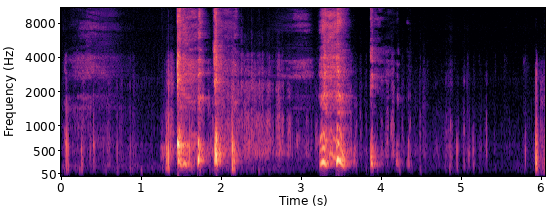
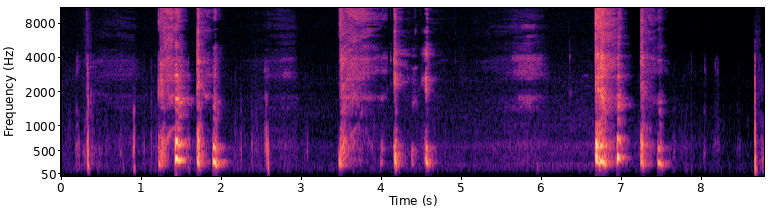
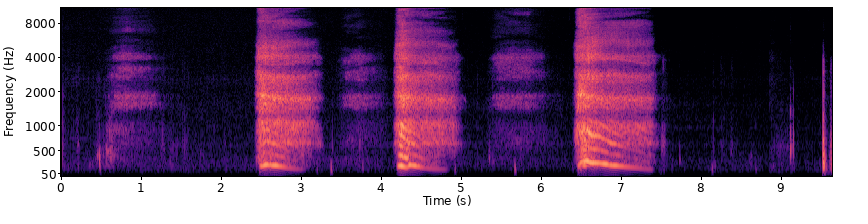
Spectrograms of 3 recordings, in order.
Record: cough_length: 6.1 s
cough_amplitude: 32412
cough_signal_mean_std_ratio: 0.25
three_cough_length: 8.8 s
three_cough_amplitude: 29873
three_cough_signal_mean_std_ratio: 0.24
exhalation_length: 9.6 s
exhalation_amplitude: 11169
exhalation_signal_mean_std_ratio: 0.37
survey_phase: beta (2021-08-13 to 2022-03-07)
age: 65+
gender: Female
wearing_mask: 'No'
symptom_cough_any: true
symptom_runny_or_blocked_nose: true
symptom_headache: true
symptom_onset: 6 days
smoker_status: Ex-smoker
respiratory_condition_asthma: false
respiratory_condition_other: false
recruitment_source: REACT
submission_delay: 1 day
covid_test_result: Negative
covid_test_method: RT-qPCR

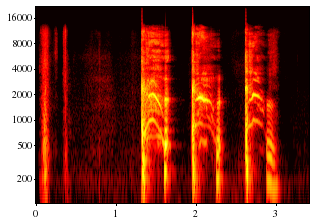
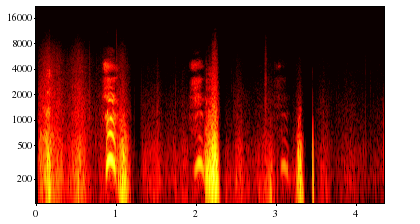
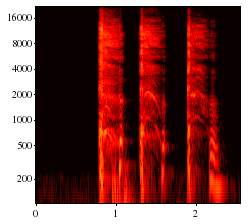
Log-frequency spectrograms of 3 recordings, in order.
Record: cough_length: 3.4 s
cough_amplitude: 29204
cough_signal_mean_std_ratio: 0.39
exhalation_length: 4.4 s
exhalation_amplitude: 21369
exhalation_signal_mean_std_ratio: 0.32
three_cough_length: 2.6 s
three_cough_amplitude: 7465
three_cough_signal_mean_std_ratio: 0.42
survey_phase: alpha (2021-03-01 to 2021-08-12)
age: 45-64
gender: Female
wearing_mask: 'No'
symptom_none: true
smoker_status: Never smoked
respiratory_condition_asthma: false
respiratory_condition_other: false
recruitment_source: REACT
submission_delay: 2 days
covid_test_result: Negative
covid_test_method: RT-qPCR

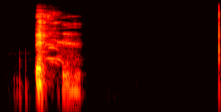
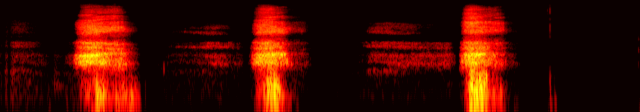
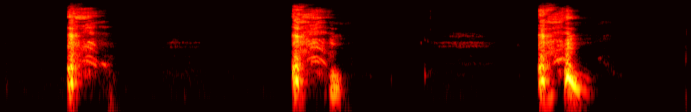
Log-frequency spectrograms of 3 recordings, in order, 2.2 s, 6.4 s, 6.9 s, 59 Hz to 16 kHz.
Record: cough_length: 2.2 s
cough_amplitude: 24737
cough_signal_mean_std_ratio: 0.24
exhalation_length: 6.4 s
exhalation_amplitude: 15021
exhalation_signal_mean_std_ratio: 0.34
three_cough_length: 6.9 s
three_cough_amplitude: 20567
three_cough_signal_mean_std_ratio: 0.24
survey_phase: beta (2021-08-13 to 2022-03-07)
age: 45-64
gender: Female
wearing_mask: 'No'
symptom_none: true
symptom_onset: 9 days
smoker_status: Ex-smoker
respiratory_condition_asthma: false
respiratory_condition_other: false
recruitment_source: REACT
submission_delay: 1 day
covid_test_result: Negative
covid_test_method: RT-qPCR
influenza_a_test_result: Unknown/Void
influenza_b_test_result: Unknown/Void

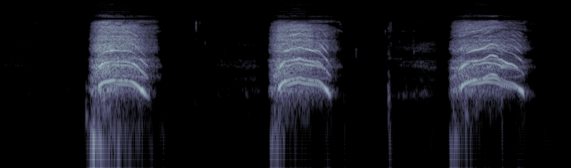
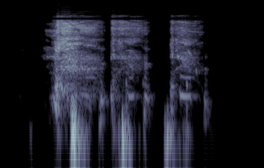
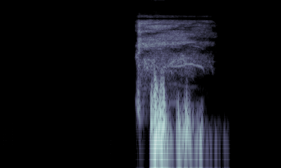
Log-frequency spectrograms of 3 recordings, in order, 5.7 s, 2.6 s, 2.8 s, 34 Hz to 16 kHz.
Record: exhalation_length: 5.7 s
exhalation_amplitude: 8905
exhalation_signal_mean_std_ratio: 0.49
three_cough_length: 2.6 s
three_cough_amplitude: 8181
three_cough_signal_mean_std_ratio: 0.44
cough_length: 2.8 s
cough_amplitude: 22204
cough_signal_mean_std_ratio: 0.27
survey_phase: beta (2021-08-13 to 2022-03-07)
age: 45-64
gender: Male
wearing_mask: 'No'
symptom_cough_any: true
symptom_runny_or_blocked_nose: true
symptom_fatigue: true
symptom_headache: true
symptom_onset: 2 days
smoker_status: Ex-smoker
respiratory_condition_asthma: false
respiratory_condition_other: false
recruitment_source: Test and Trace
submission_delay: 1 day
covid_test_result: Positive
covid_test_method: RT-qPCR
covid_ct_value: 30.7
covid_ct_gene: N gene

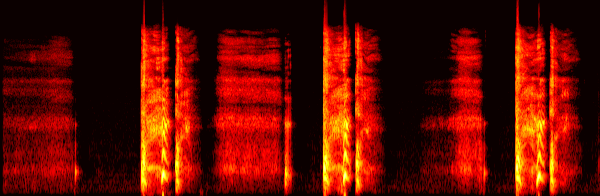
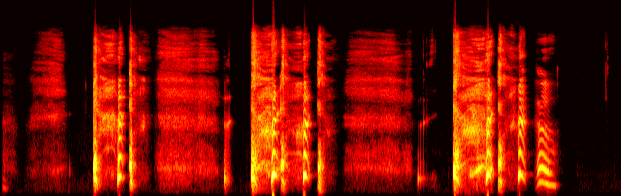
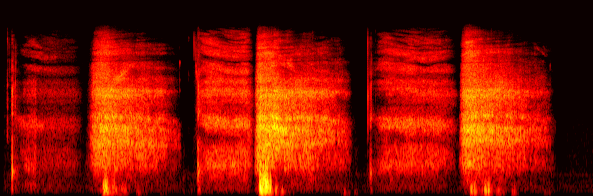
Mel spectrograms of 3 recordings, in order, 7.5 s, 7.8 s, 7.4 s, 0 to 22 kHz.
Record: three_cough_length: 7.5 s
three_cough_amplitude: 32768
three_cough_signal_mean_std_ratio: 0.26
cough_length: 7.8 s
cough_amplitude: 32768
cough_signal_mean_std_ratio: 0.33
exhalation_length: 7.4 s
exhalation_amplitude: 25655
exhalation_signal_mean_std_ratio: 0.51
survey_phase: beta (2021-08-13 to 2022-03-07)
age: 18-44
gender: Female
wearing_mask: 'No'
symptom_cough_any: true
symptom_new_continuous_cough: true
symptom_runny_or_blocked_nose: true
symptom_sore_throat: true
symptom_fatigue: true
symptom_headache: true
symptom_change_to_sense_of_smell_or_taste: true
symptom_other: true
symptom_onset: 5 days
smoker_status: Never smoked
respiratory_condition_asthma: false
respiratory_condition_other: false
recruitment_source: Test and Trace
submission_delay: 1 day
covid_test_result: Positive
covid_test_method: ePCR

